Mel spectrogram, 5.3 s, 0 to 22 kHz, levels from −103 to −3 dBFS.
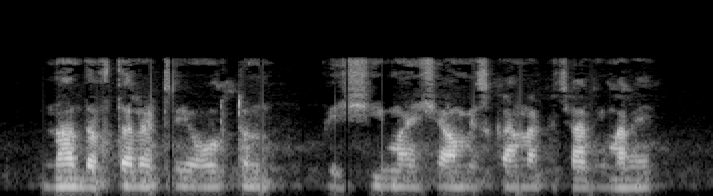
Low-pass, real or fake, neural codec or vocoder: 7.2 kHz; real; none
